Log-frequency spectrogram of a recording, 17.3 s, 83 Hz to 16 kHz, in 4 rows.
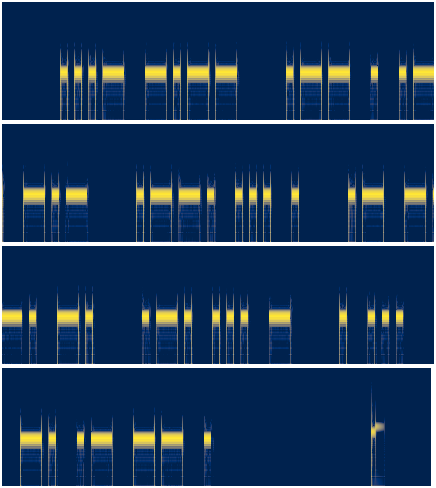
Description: Morse code, heard as a keyed tone, about 17 wpm, 700 Hz. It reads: VY WEAK PSE AGN RST ES NAME
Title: Common QSO Phrases 17wpm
